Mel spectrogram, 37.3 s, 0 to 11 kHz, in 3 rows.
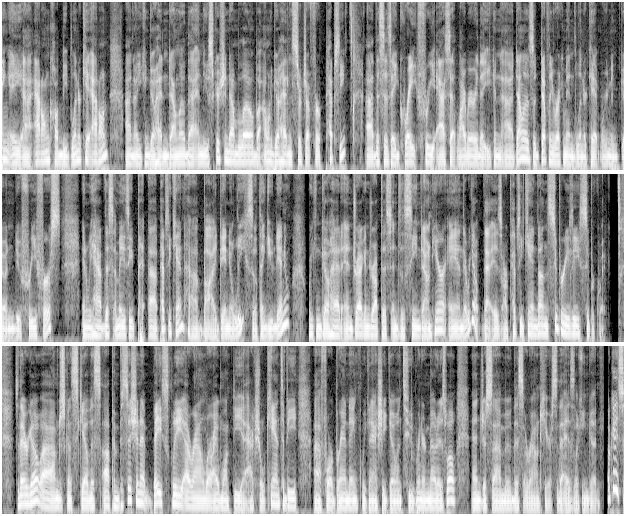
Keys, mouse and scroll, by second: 0.1 n, 2.7-6.8 drag, 7.4 click, 9.7 click, 11.0 click, 11.4 click, 20.8 typing, 23.7 s, 26.3 g, 28.0 s, 29.6-30.5 drag, 31.2 z, 32.8 r, 36.9 ctrl+s.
